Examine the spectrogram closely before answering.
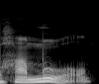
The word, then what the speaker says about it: Jamul: So this new casino, it's called Hollywood Casino Hamul. You should spell Hamul for those people around the country who aren't familiar with Spanish. All right, so yeah, Hamul is spelled Jamul.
